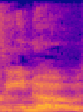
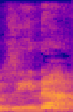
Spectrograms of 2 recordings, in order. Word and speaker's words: Xena: All I know is that she's an Amazonian warrior princess, like Xena. Much like Xena. Oh, yeah, you could probably say that Zeno is based a lot off of her. Not Zeno, Xena.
